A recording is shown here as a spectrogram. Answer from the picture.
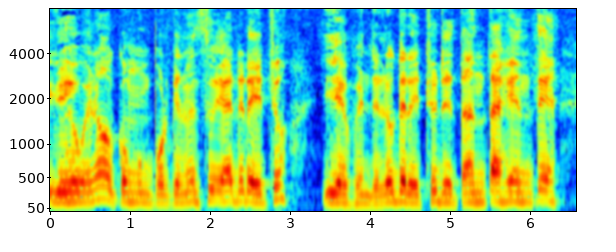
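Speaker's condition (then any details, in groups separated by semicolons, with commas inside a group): Cerebral palsy; difficulty speaking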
